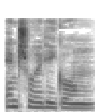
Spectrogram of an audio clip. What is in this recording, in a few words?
sorry in german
